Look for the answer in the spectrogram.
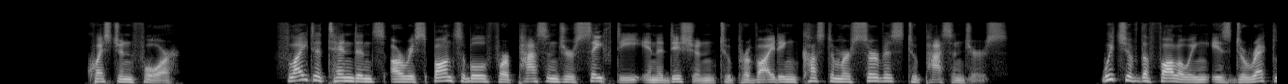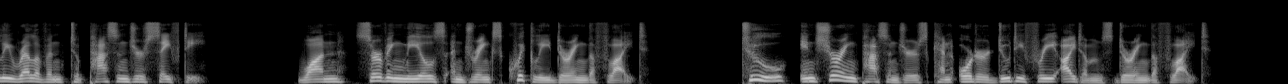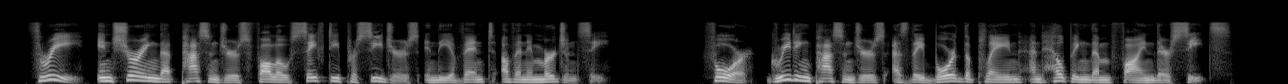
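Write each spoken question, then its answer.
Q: Which of the following is directly relevant to passenger safety?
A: 3: Ensuring that passengers follow safety procedures in the event of an emergency.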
